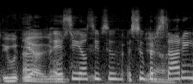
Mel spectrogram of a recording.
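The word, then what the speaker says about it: Eesti Superstaar: Eesti Superstari. Am I pronouncing that right?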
